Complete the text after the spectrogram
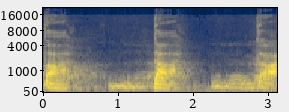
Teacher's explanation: and you got that rumble in your throat. That's the voicing. And so make sure you're not saying mba, nda, nga. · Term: fully voiced stops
